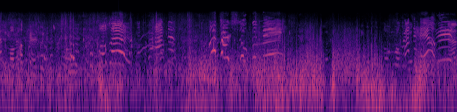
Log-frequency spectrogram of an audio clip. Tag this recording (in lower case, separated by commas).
gurgling, speech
